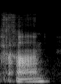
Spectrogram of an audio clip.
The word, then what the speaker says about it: Khan: We pronounce it Khan, but a lot of Americans have a difficulty with the Kha.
